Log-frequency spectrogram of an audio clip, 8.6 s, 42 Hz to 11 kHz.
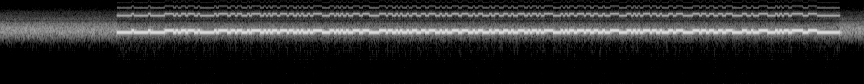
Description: RTTY (45.45 baud, 170 Hz shift), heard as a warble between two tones, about 1360 Hz centre. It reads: ELES FORAM FINANCIADOS POR UM IMPOSTO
